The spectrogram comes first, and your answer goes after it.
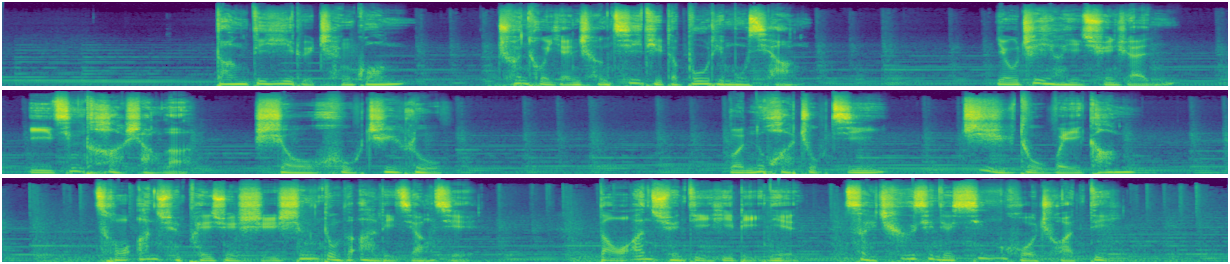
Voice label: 男 走心 深沉

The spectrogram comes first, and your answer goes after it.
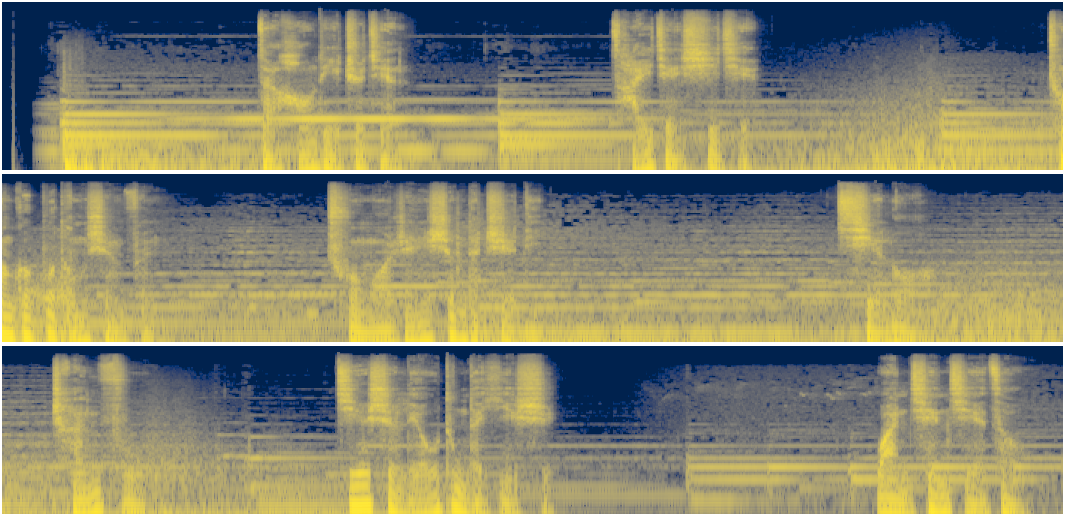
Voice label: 男 广告 总裁自然自述; 卡萨帝指挥家

